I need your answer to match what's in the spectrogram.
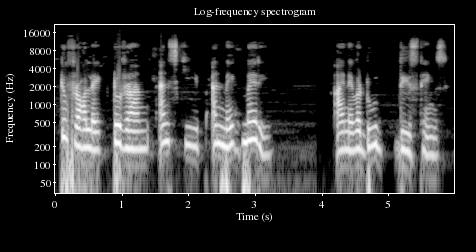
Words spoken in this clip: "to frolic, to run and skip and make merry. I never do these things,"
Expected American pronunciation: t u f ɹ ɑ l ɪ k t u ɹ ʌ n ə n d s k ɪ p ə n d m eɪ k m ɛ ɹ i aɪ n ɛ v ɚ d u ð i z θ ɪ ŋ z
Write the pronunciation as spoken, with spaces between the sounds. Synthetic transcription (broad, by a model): t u f ɹ ɑ l ɪ k t u ɹ ʌ n ə n d s k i p ə n d m eɪ k m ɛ ɹ i aɪ n ɛ v ɚ d u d i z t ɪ ŋ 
